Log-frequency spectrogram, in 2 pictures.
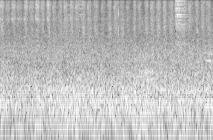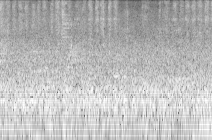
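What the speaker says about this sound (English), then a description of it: "It's a grey coloring, so I'm using a pencil for coloring it grey." Pencil shading grey across paper, a steady close rasping rub that runs continuously without pause.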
